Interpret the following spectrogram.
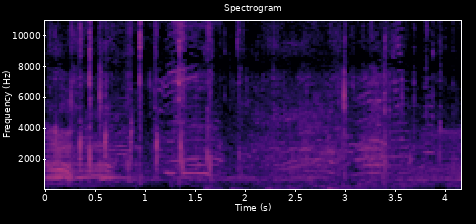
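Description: Football supporters in the stands cheering and chanting, many voices overlapping, shouted hoarse.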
